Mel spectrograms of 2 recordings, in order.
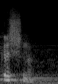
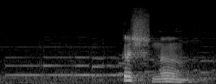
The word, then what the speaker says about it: कृष्ण: कृष्ण, कृष्णा नहीं, कृष्ण ठाकुर जी का नाम कृष्ण रखा गया।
